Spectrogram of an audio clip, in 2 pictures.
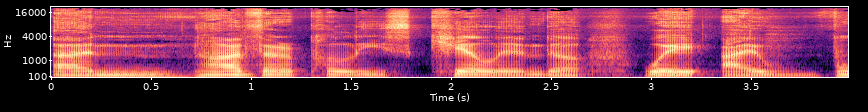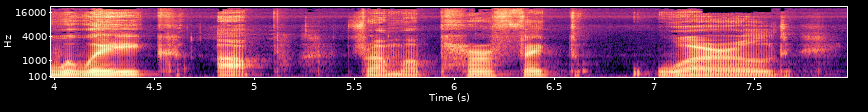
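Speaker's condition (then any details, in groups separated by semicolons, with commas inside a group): Stuttering; stuttering since childhood, onset in Jamaican countryside; stuttered joke once misheard by listener as something ugly; prolonged sounds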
